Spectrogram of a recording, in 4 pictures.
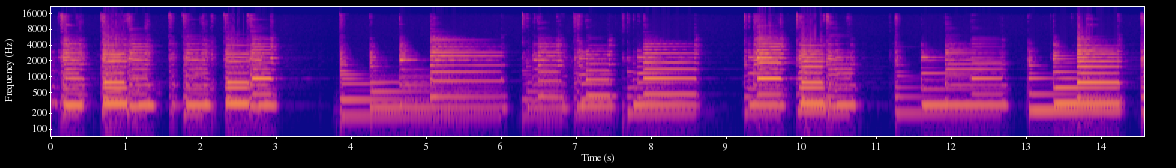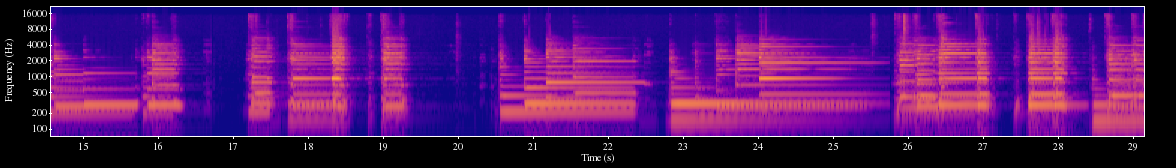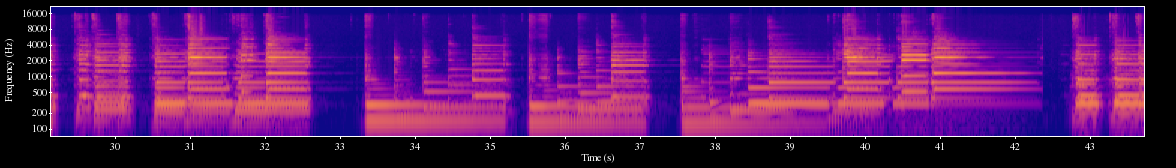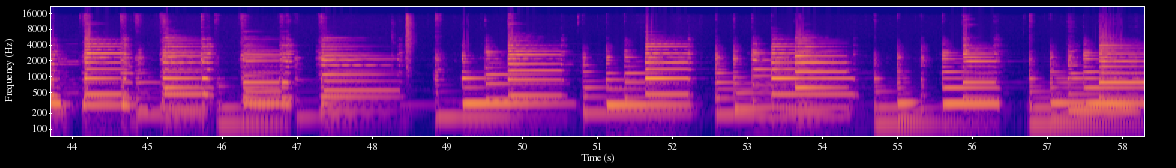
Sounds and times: Blues: 0:00.0 - 0:03.2, 0:03.8 - 0:32.7, 0:33.3 - 0:58.3
Guitar: 0:00.0 - 0:58.3.

